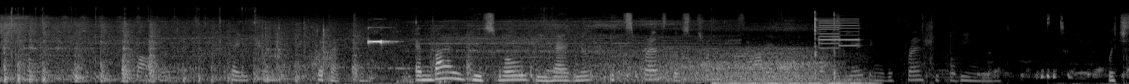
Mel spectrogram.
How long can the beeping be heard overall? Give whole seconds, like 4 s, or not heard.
3 s.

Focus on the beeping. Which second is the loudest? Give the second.
4 s.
